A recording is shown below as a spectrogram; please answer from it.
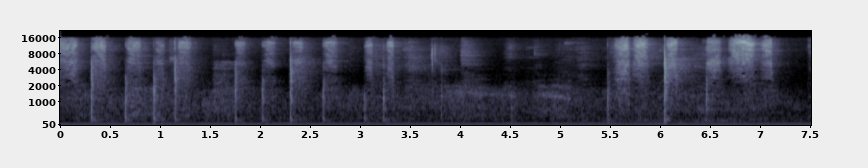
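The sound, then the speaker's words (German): Handwriting as an equation is written out during a physics lecture: a quick series of short, scratchy strokes at an uneven rhythm, fairly faint, over a low steady hum, with the strokes thinning and turning more smeared toward the end. “Ich schreibe es einfach mal hin.”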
